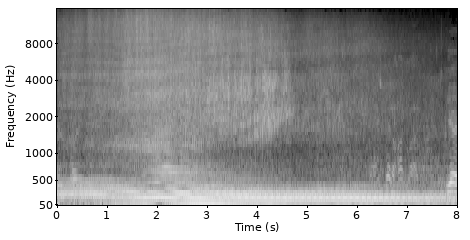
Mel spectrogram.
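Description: Light propeller aircraft going past with its engine note falling in pitch, loudest about three seconds in, over a steady low engine hum that runs throughout.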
